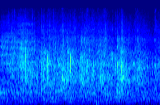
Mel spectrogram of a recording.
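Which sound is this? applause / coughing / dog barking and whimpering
applause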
